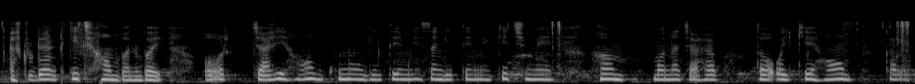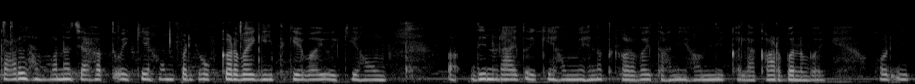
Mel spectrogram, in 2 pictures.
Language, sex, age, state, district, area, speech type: Maithili, female, 30-45, Bihar, Muzaffarpur, rural, spontaneous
